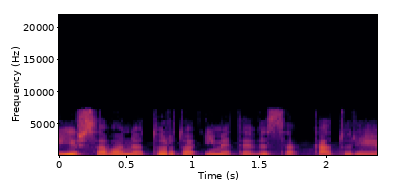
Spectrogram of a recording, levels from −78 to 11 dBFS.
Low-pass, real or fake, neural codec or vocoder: 7.2 kHz; real; none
